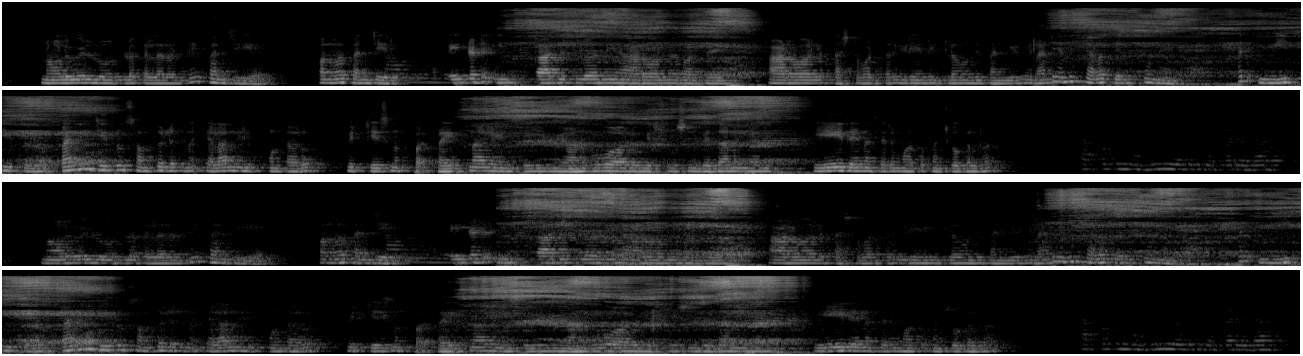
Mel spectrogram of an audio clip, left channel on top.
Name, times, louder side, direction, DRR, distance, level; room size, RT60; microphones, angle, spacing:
voice 1, 0.4-2.7 3.2-4.0 4.5-7.3 7.7-11.8 12.6-16.1 16.4-20.7 21.1-22.9, left 3 dB, 70° left, 4 dB, 0.4 m, -40 dB
voice 2, 3.8-4.5 4.8-5.3 23.8-25.7, right 1 dB, 5° right, -3 dB, 0.5 m, -56 dB
sound 1, 4.9-7.6 10.4-14.2 17.4-21.1, right 7 dB, 90° right, 0.4 m, -31 dB
2.8 x 2.2 x 3.7 m, 0.84 s
head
